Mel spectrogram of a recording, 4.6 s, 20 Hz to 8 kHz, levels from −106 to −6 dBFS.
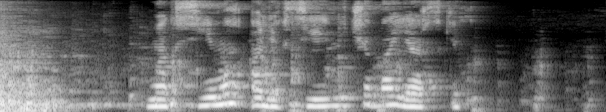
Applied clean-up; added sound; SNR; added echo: classical method WPE with log-MMSE.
